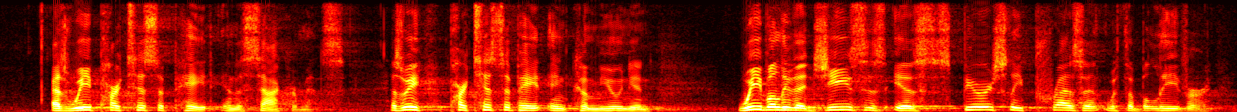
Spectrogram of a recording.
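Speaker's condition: No condition

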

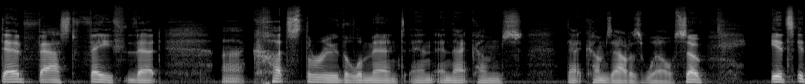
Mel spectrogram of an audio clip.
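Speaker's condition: No condition

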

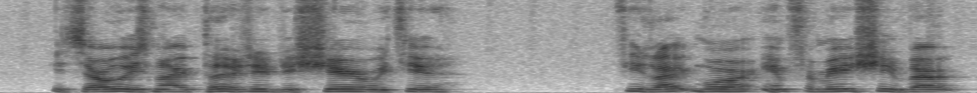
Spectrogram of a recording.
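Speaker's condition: Parkinson's disease; voice shakes, body shakes

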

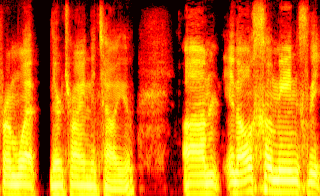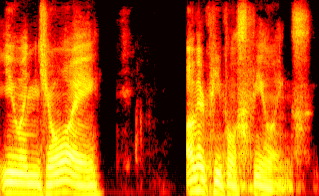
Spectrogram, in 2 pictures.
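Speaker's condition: Cleft palate; present since childhood

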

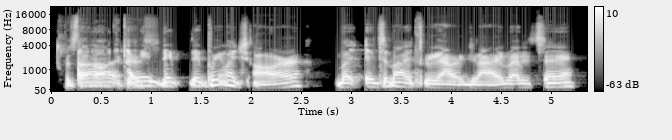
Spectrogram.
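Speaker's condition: Spinal muscular atrophy; progressive muscle weakness

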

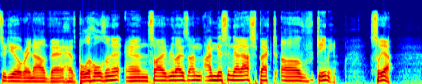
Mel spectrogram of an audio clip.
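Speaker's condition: Cleft palate; kept home from school while healing

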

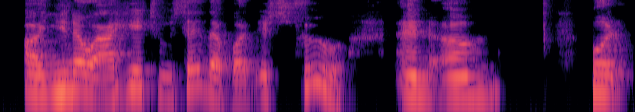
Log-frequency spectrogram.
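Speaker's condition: Hemorrhagic stroke; now types only with left hand

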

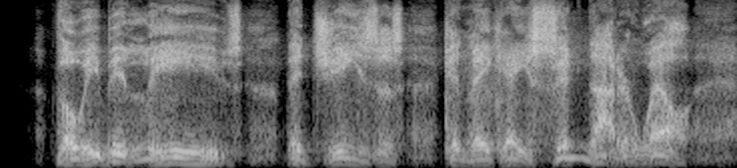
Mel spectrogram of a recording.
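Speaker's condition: Voice box removal needed; vocal cord cancer

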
